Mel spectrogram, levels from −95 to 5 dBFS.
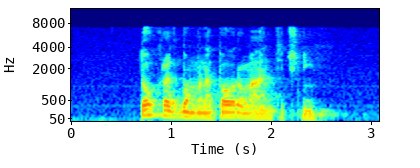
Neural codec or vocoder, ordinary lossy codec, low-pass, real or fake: none; none; 7.2 kHz; real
